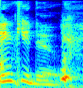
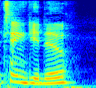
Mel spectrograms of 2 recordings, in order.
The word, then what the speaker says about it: Enkidu: Enkidu. No, it's Enkidu.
